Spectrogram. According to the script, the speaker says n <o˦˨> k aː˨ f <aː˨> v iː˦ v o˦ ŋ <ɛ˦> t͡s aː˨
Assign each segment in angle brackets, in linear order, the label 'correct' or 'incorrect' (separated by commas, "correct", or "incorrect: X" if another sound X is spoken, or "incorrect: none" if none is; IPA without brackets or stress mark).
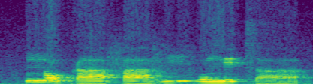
incorrect: ɔ˦˨, correct, incorrect: e˦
